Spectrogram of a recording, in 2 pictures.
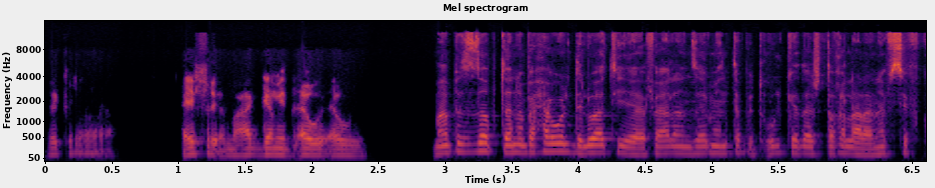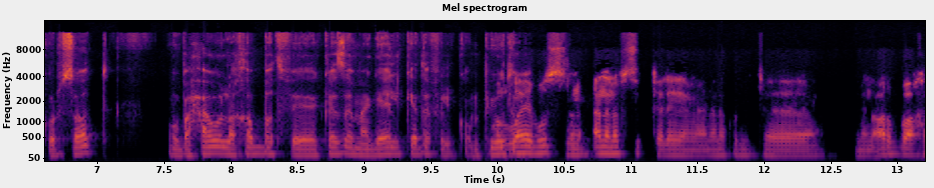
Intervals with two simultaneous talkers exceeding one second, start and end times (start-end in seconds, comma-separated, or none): none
